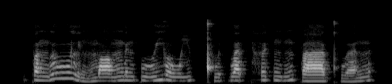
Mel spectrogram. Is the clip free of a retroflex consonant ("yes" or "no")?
yes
